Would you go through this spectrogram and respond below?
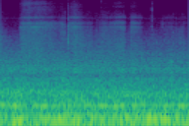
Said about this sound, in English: So, currently driving in the car, I was debating whether or not to do this podcast right now or wait till I got home, but there's a good amount of traffic right now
